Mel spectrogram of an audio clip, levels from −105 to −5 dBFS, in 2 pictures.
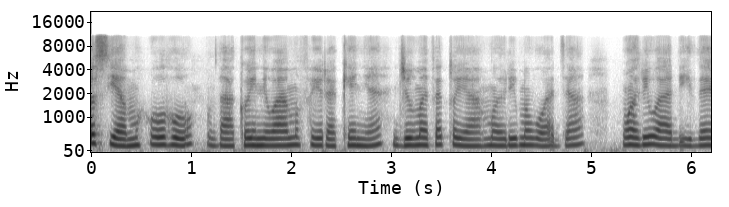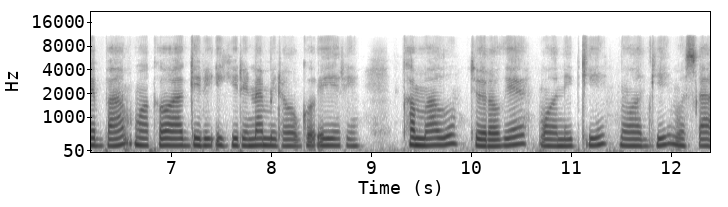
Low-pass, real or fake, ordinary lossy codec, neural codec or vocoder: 10.8 kHz; fake; none; codec, 16 kHz in and 24 kHz out, 0.8 kbps, FocalCodec, streaming, 65536 codes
